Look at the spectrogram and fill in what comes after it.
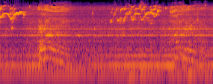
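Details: Two pairs of male bottlenose dolphins compete, giving harsh, coordinated, synchronized screeches with rising and falling whistle sweeps.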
